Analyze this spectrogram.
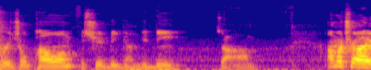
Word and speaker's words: Gunga Din: should not be pronounced gangadin as it's intended to rhyme with the word green but we all know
